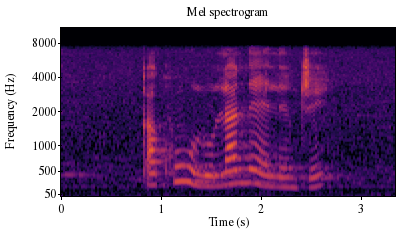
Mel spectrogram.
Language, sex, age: Xhosa, female, 23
